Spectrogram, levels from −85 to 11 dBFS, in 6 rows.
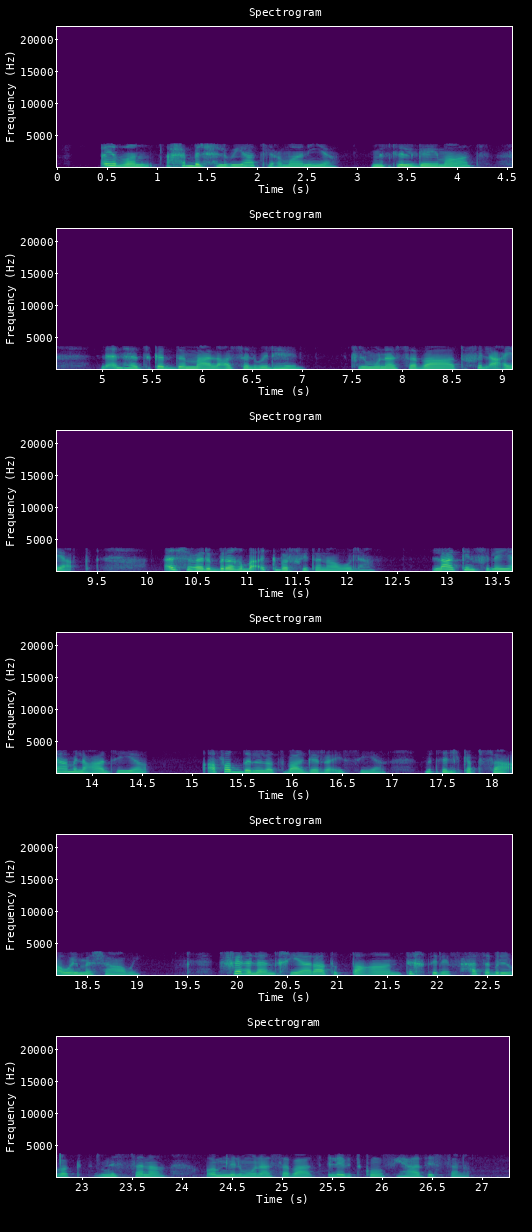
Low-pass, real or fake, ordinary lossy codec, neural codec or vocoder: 3.6 kHz; real; none; none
